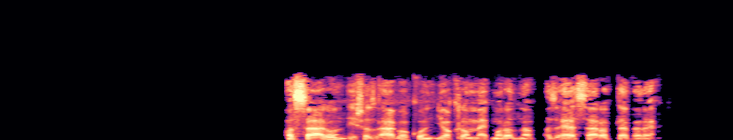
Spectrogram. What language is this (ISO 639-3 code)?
hun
